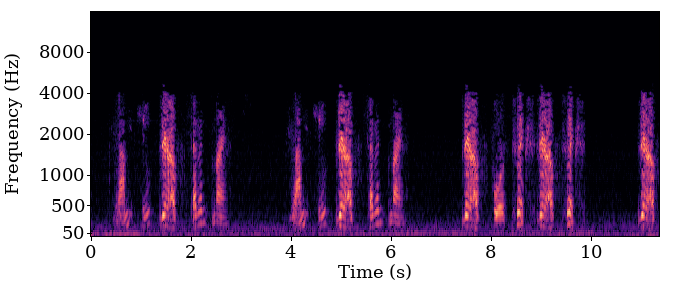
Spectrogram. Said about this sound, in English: And this just showed up in the past couple of weeks. These number stations on voice over IP phone numbers.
